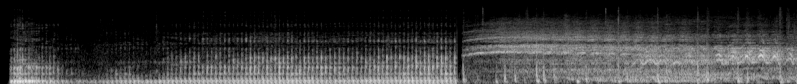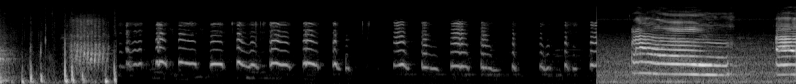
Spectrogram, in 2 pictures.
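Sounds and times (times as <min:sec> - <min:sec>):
cheetah purring: 0:00.2 - 0:04.6
hoofbeats: 0:03.8 - 0:09.2
horse whinnying: 0:04.4 - 0:09.2.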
